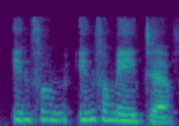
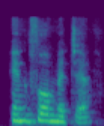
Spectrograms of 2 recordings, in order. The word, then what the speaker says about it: informative: struggle to, for example, we tend to say informative. Yeah, we in India we say informative, but the correct pronunciation is informative.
